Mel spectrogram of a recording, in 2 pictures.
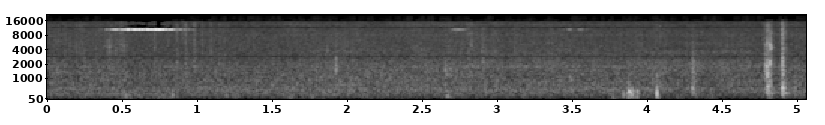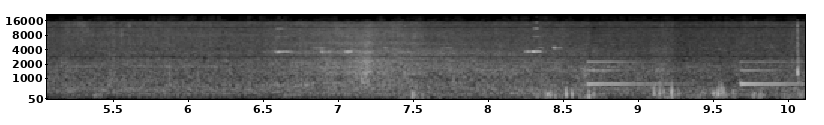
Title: BUCCI BRAKE NOISE-SQUEAK.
